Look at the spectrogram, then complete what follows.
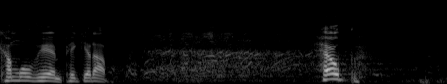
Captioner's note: laughter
